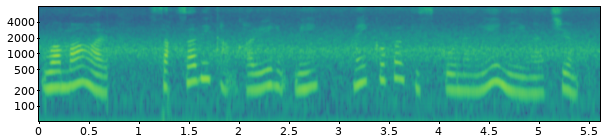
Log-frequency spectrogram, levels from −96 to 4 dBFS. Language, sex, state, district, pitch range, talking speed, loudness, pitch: Garo, female, Meghalaya, North Garo Hills, 200-300 Hz, 75 wpm, -19 LUFS, 235 Hz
